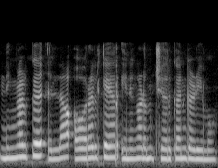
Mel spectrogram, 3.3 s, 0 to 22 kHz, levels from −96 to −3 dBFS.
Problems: low volume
